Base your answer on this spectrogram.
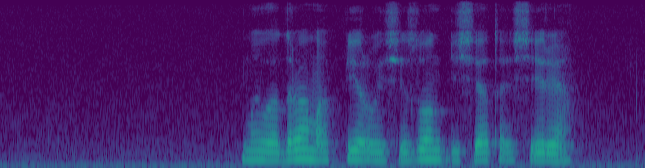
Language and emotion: Russian, neutral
